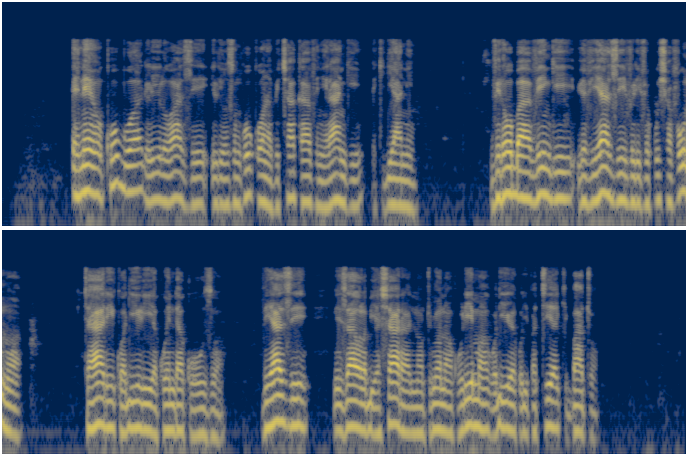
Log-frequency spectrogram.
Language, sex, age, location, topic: Swahili, male, 18-24, Dar es Salaam, agriculture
